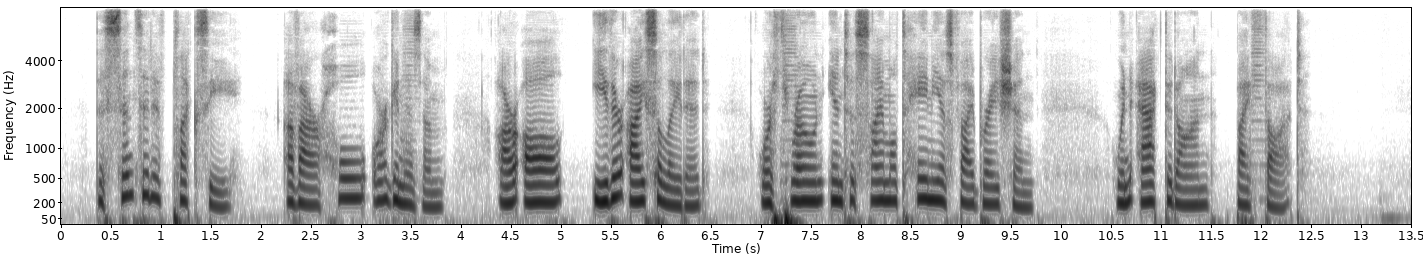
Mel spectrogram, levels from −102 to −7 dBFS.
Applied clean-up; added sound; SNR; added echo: neural separator model SepFormer DNS4.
